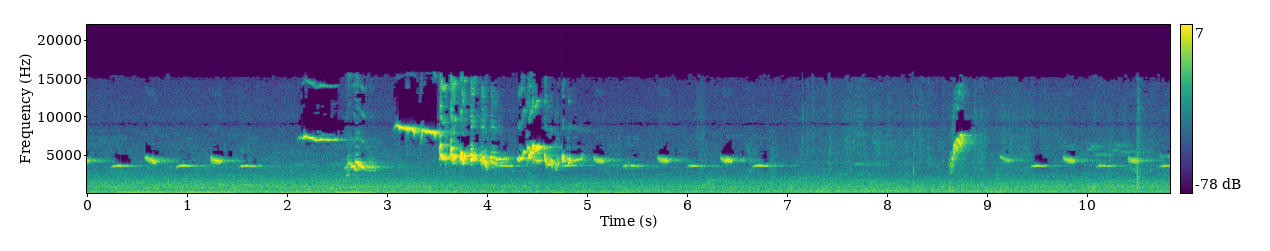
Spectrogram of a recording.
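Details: Robin singing in a park on 2 March: another bird's short repeated notes tick along steadily while the robin gives a rapid, high, jangling warble of mixed thin whistles and trills in the middle, with a brief high squeak later.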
